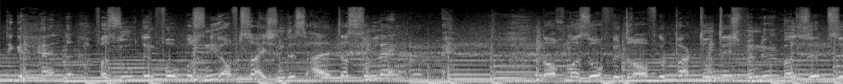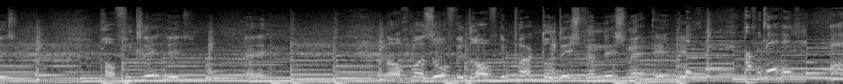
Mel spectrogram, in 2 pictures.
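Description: From 15.29 s to the end, a section plays at the wrong speed, 1.71 times too fast. Pitch jumps about ten semitones, hurried and high. Likely a mismatched clock.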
